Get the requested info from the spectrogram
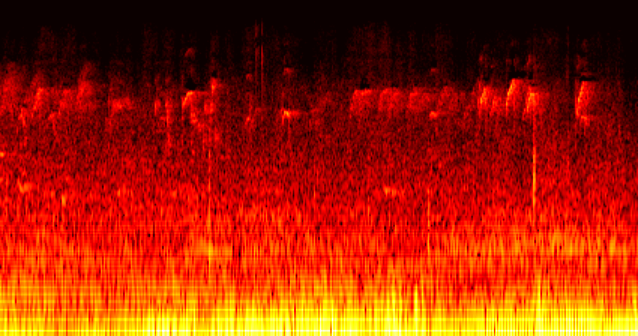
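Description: Small birds chirping, many short high calls in quick succession, over a steady low rumble.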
